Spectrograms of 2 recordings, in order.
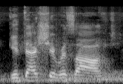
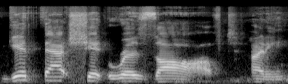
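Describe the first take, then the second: First: Said in the usual way. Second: Slow emphatic advice. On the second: Real, not acted. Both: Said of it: "Honestly, you guys".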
